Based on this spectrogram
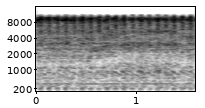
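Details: Scooter idling after repair: even, steady beat with no knocking. A clunk noise, first suspected to be worn rollers, came from a loose, damaged spark plug cap, which was reconnected.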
